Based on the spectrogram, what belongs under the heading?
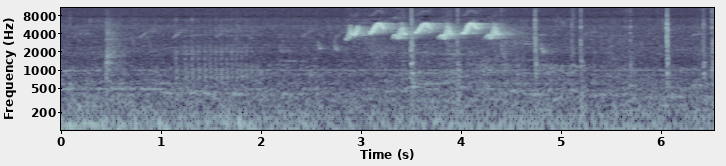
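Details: Female cinereous tit calling to draw males into song: a short run of about eight sharp, high chirps in quick succession midway through, over low background rumble and scattered clicks.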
